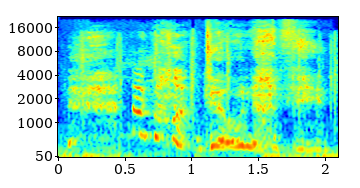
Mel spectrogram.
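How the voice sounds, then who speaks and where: A woman vlogger telling a story casually and with animation, in a sassy, slangy way with drawn-out emphasis. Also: very high-pitched, wildly swooping pitch, gravelly. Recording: music behind the voice. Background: background music.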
